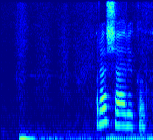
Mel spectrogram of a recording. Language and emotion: Russian, neutral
